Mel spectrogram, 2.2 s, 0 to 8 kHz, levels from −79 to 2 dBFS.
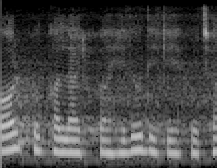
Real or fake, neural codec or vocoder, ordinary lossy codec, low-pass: fake; codec, 16 kHz in and 24 kHz out, 1 kbps, XY-Tokenizer; none; 7.2 kHz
